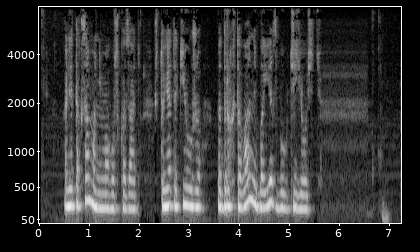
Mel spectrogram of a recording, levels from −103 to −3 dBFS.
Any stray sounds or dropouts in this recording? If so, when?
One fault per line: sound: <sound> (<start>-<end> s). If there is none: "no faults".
no faults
